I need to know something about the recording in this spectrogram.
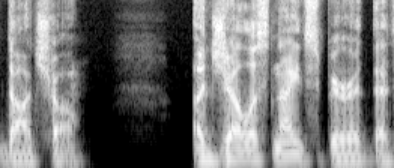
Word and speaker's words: Dab Sog: One of the figures in this world is a terrifying creature called the Dab Sog, pronounced Da Cho, a jealous night spirit that sits on your chest while you sleep, trying to crush the life out of you.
